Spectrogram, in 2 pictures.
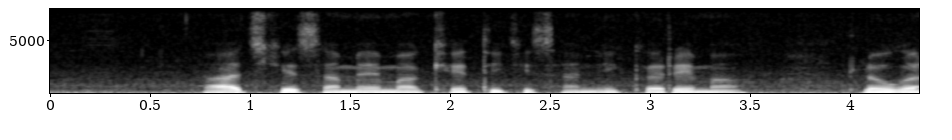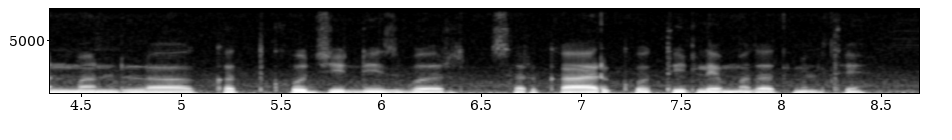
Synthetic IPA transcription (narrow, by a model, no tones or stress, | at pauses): aːd͡ʒkesɐməjmẽkʰeːt̪ikɪsaːnikəɾemã | loːɡənmənlakət̪kʰod͡ʒɪniːsbəɾsɐɾkaːɾkot̪ilemɐd̪əd̪mɪlt̪ʰeː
